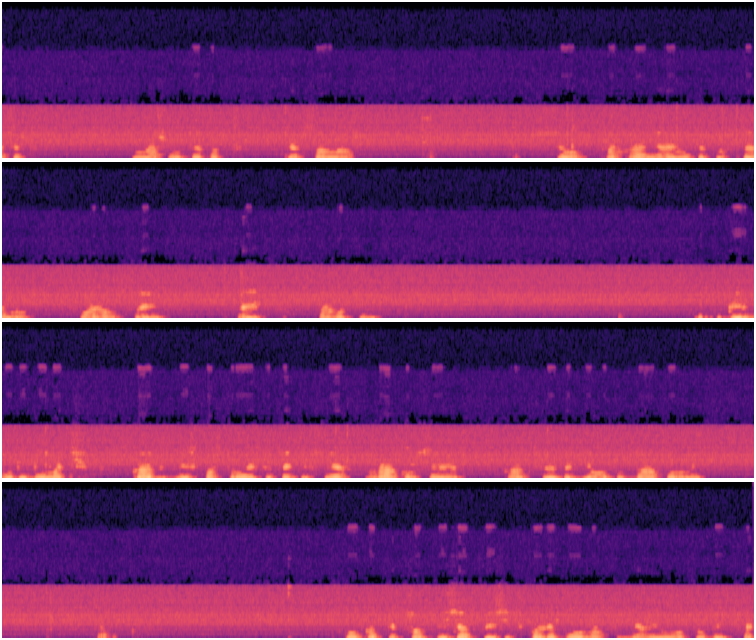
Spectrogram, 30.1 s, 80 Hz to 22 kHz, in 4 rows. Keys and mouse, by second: 2.0 middle click, 5.2-5.9 shift+middle drag, 7.2-10.8 drag, 13.7-15.6 middle drag, 18.5 click, 19.7 middle click, 24.6-28.3 drag.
